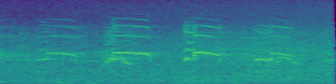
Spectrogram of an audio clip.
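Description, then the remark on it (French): Seagulls call in a series of harsh, nasal cries, about four bursts spaced roughly evenly, with a few birds overlapping over a steady background hiss, flocking in the sky above fish auction stalls by the sea. “Telle une voûte en mouvement, le ballet des mouettes emplit le ciel d'une symphonie de rires, annonciateur de festin.”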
